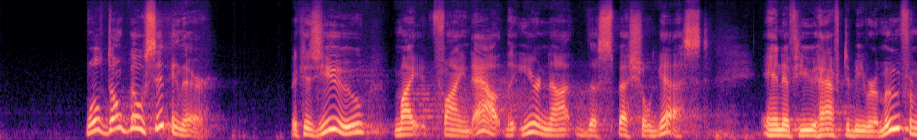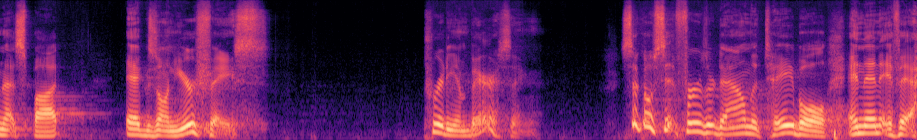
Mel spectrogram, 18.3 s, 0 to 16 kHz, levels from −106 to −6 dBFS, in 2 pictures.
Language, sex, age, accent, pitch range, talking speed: English, male, 40-59, American, 130-160 Hz, 140 wpm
